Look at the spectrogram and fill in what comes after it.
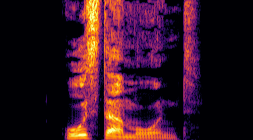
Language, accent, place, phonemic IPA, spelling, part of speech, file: German, Germany, Berlin, /ˈoːstɐmoːnt/, Ostermond, proper noun, De-Ostermond.ogg
- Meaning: April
